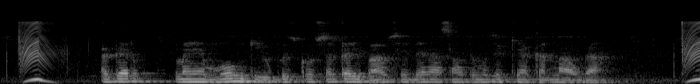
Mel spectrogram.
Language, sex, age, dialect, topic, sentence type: Hindi, male, 25-30, Marwari Dhudhari, agriculture, question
